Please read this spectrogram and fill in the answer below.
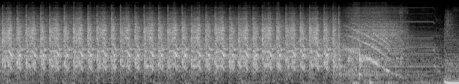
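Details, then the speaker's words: Kohler EFI small engine after fitting aftermarket high-pressure fuel pump, canister unprimed: starter spins evenly about two compressions a second, no firing, winds down; crank no start, no fuel reaching injection. "So in order to get gas from here into there, you got to pump fuel into it. So let's just crank it over and see what happens."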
